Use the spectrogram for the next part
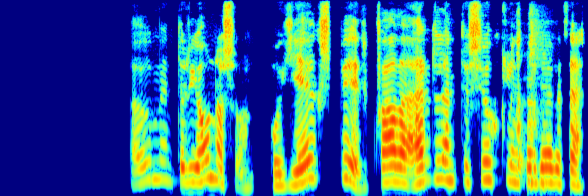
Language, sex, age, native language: Icelandic, female, 60-69, Icelandic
